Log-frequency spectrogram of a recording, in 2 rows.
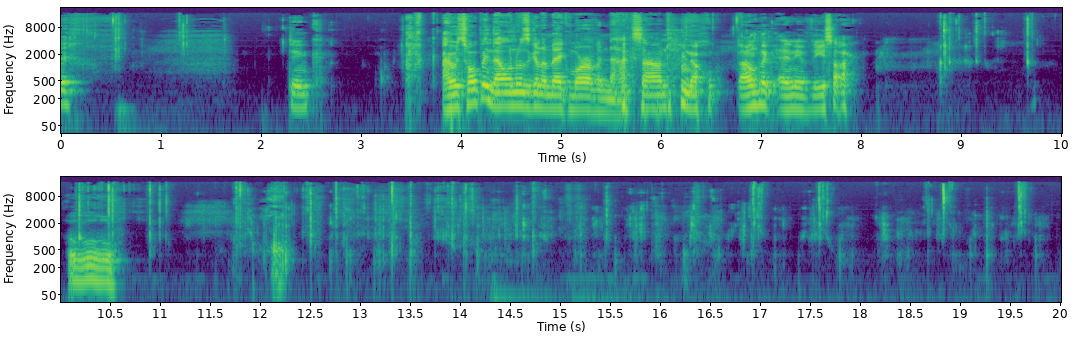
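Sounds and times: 
speech: 0.0 - 0.3, 2.3 - 2.7, 3.5 - 8.0, 10.1 - 10.7, 12.1 - 12.4
chewing a caramel peanut candy bar: 0.1 - 3.8, 8.0 - 20.0.

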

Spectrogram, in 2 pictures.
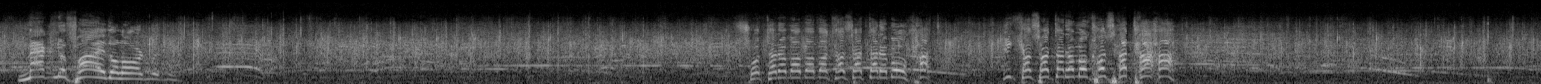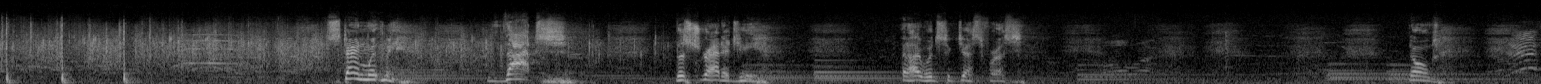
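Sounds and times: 
audience clapping: 0.0 - 22.5
speech: 0.2 - 2.0, 7.5 - 11.9, 18.8 - 19.8, 20.4 - 21.2, 22.2 - 23.2, 24.4 - 25.8, 29.5 - 30.0.

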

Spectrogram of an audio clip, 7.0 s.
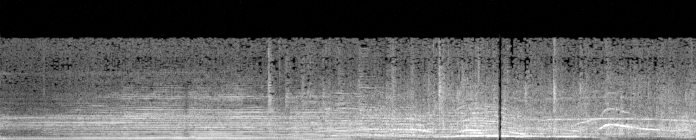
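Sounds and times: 
sustained musical chord: 0.2 - 4.2
studio audience clapping and cheering: 2.7 - 6.9.

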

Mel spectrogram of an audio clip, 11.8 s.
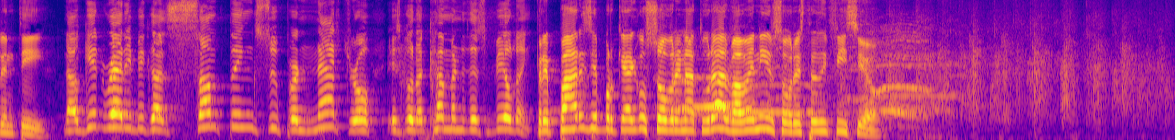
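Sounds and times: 
speech: 0.0 - 9.0
polite golf-style applause from a group: 6.6 - 11.7.

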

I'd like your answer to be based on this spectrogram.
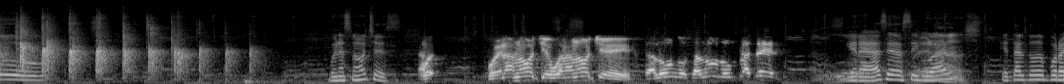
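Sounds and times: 
applause: 0.0 - 2.7
speech: 3.3 - 10.6.

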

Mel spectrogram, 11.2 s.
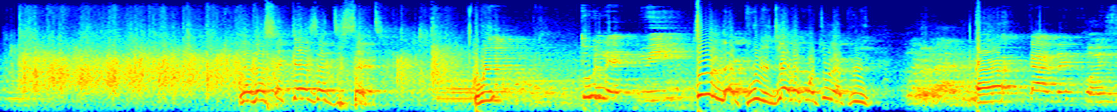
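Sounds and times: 
church congregation applauding: 0.0 - 5.0
speech: 2.4 - 4.0, 4.7 - 5.2, 5.8 - 11.1.

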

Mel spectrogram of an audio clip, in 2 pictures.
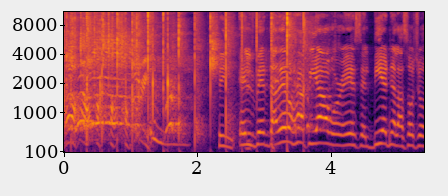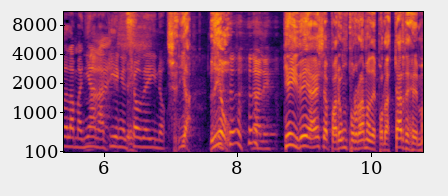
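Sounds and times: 
clapping: 0.0 - 3.8
speech: 2.3 - 10.7.

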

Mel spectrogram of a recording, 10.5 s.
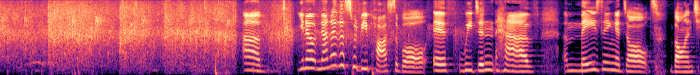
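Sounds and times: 
audience applauding: 0.0 - 7.2
speech: 3.6 - 10.4.

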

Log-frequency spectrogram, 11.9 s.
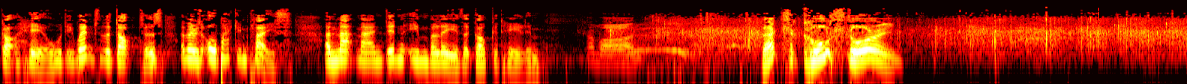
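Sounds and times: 
speech: 0.0 - 9.1
weak golf clap applause: 6.0 - 11.8.

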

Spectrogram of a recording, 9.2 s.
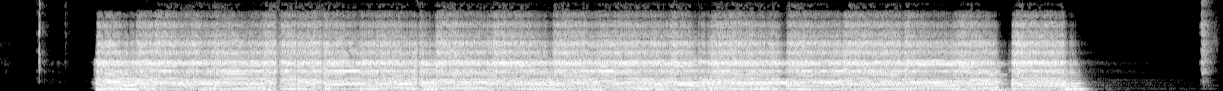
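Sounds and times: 
electric guitar chords through a Top Boost amp model: 0.7 - 8.2.

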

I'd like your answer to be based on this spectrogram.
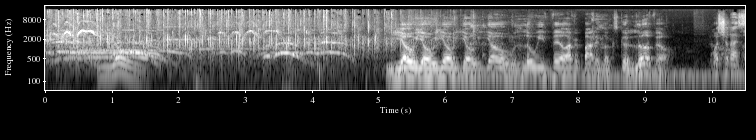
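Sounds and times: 
audience applauding and cheering at a live lunch concert in Louisville: 0.0 - 6.5
speech: 5.2 - 9.4, 10.0 - 10.4.

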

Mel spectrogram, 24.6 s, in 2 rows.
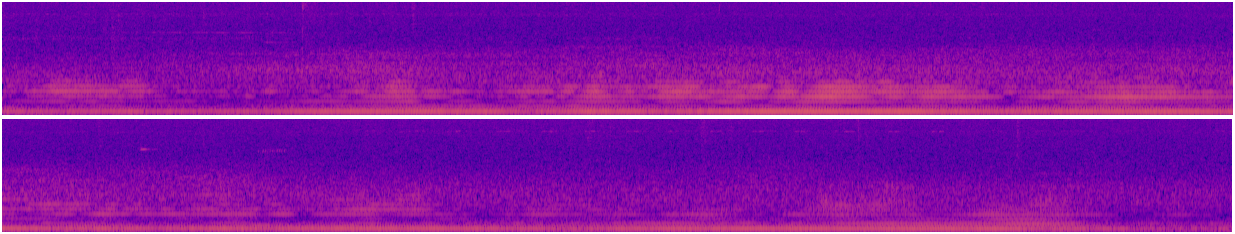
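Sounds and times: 
low engine-like drone on a golf course: 0.0 - 24.6
faint ticks and rustles: 3.0 - 3.2, 18.1 - 21.1.

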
